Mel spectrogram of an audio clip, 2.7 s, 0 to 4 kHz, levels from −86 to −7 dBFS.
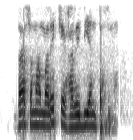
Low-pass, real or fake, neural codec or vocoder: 3.6 kHz; real; none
